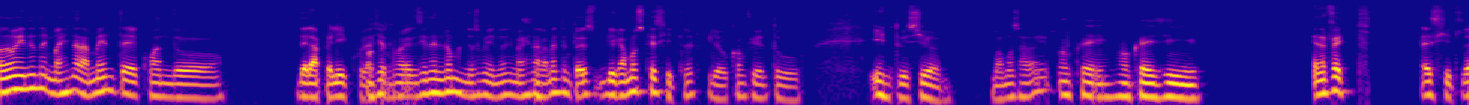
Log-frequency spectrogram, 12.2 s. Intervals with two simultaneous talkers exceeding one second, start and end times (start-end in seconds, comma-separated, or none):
none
